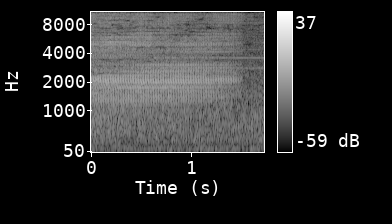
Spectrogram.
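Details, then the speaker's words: 2008 BMW 335i electric water pump activated for bleeding, no coolant movement seen in reservoir. Rough buzzing drone with steady high whine and raspy edge, not a smooth hum: failed electric coolant pump. "when I did run the electric water pump, it sounded really bad. I think I'm bleeding the electric water pump right now."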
